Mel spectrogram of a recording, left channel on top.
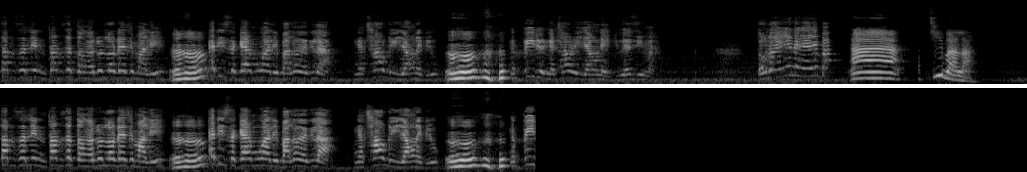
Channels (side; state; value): right; drops out; at 5.4 s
